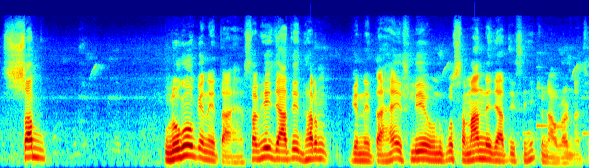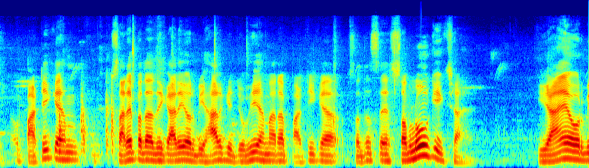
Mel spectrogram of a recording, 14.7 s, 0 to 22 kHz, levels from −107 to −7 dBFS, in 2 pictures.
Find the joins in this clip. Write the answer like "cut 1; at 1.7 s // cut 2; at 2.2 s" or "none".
cut 1; at 7.6 s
